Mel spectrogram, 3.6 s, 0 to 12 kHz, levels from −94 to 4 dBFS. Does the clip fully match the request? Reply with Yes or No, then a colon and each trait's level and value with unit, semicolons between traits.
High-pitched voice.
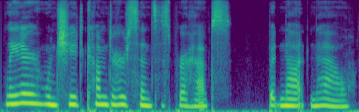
Yes: high, 220 Hz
